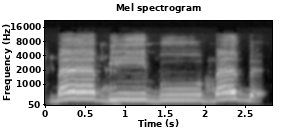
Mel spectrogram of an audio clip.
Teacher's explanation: Ba punya sifat yang khas yaitu memantul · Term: qalqalah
